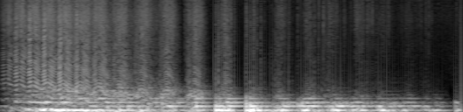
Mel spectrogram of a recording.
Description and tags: metal ball balloon
ball, ballon, metal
